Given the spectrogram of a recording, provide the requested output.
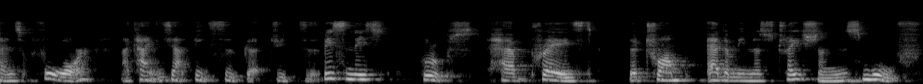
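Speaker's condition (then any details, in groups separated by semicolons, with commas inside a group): No condition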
